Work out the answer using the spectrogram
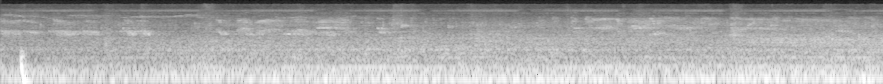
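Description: Faint bird chirps over a steady low background hum, with one short thump just after the start.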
